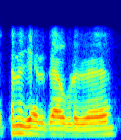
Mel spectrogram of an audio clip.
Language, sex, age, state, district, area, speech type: Tamil, male, 60+, Tamil Nadu, Nagapattinam, rural, conversation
